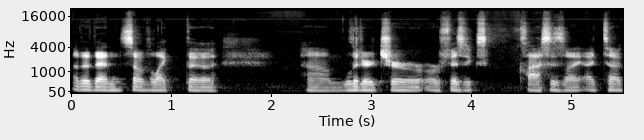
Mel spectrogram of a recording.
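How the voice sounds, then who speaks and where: Here a man talks with a fairly low pitch at a moderate pace. His intonation stays monotone and flat. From South Korea, moved to the US as a child. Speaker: professional golfer. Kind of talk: podcast interview. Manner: hesitant, many fillers.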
